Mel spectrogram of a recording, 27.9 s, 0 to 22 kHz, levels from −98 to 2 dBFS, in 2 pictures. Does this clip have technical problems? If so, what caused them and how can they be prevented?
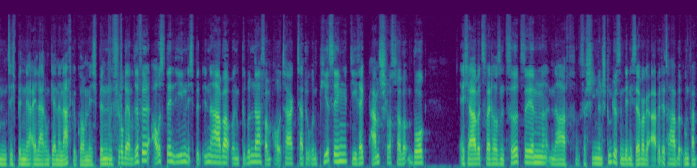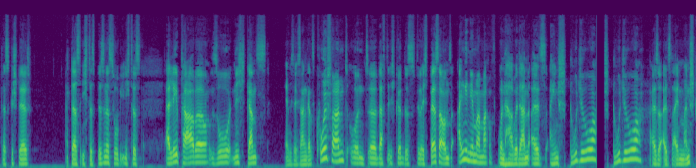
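Yes, there are two faults.

From 2.17 to 2.43 s there is loose connector crackle: an irregular burst of scratching lasting about a quarter of a second. A worn or dirty contact in the signal path was intermittently making and breaking as it moved, chopping the speech into fragments. Any DC present on the line turned each break into a pop. Cleaning or replacing the connector and securing the cable against movement prevents this.

From 25.87 to 26.73 s there is a stream reconnect. The connection dropped and the audio went silent for 164 ms. When the player reconnected and started a new decoder, playback resumed about 0.7 s earlier than where it stopped, because the server resent a burst of already-played audio. As a result, a short stretch of speech is heard twice. A larger client buffer and a more stable network connection prevent this.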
